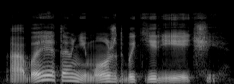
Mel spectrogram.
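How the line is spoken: Sighing. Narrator (Russian): вздохнула мать Зима

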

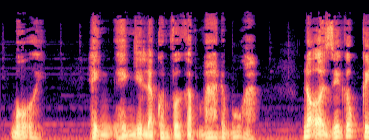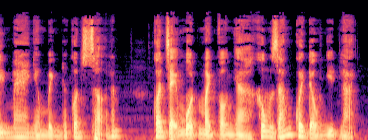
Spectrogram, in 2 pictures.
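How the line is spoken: Boy, trembling with fear. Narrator (Vietnamese): Thằng Nam nói bằng giọng điệu đầy run rẩy

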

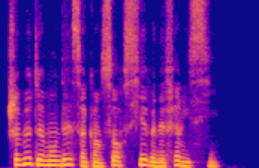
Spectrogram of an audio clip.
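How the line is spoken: Pensive tone. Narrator (French): dit-il d'un ton pensif

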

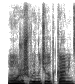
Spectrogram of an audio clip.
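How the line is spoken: Plain. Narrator (Russian): спросил я

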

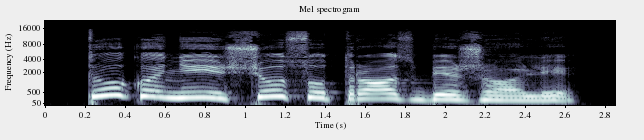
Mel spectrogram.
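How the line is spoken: Deep bass voice. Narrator (Russian): пробасил

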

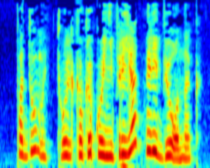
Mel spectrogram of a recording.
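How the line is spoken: Exclamation. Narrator (Russian): воскликнула она

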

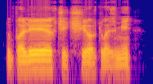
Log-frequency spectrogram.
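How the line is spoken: Grumbled. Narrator (Russian): проворчал Лаусон

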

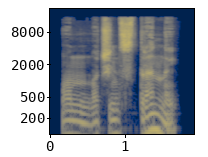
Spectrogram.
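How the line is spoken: Quiet. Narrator (Russian): тихо произнес некромант

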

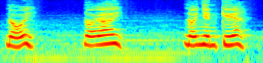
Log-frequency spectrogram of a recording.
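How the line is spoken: Panicked child's cry. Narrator (Vietnamese): Lập tức nó hoảng hồn la lên

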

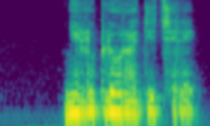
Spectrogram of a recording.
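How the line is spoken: Barely audible repetition. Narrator (Russian): очень тихо, еле слышно повторила слова Чон Мин

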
